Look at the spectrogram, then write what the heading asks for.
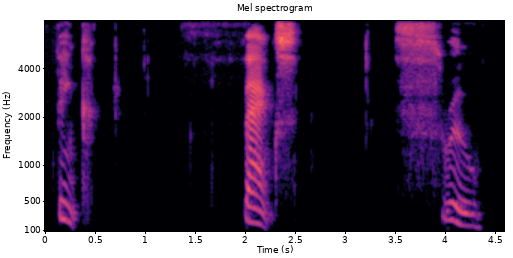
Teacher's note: not using any voice that th sound like think thanks through that th has no voice so we're going to represent it with this symbol and that's called the theta symbol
